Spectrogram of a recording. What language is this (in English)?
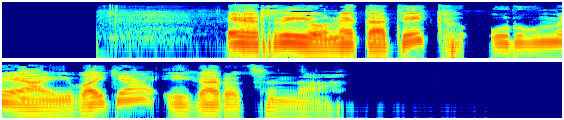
Basque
